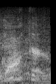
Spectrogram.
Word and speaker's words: Walker: Walker rhymes with talker.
